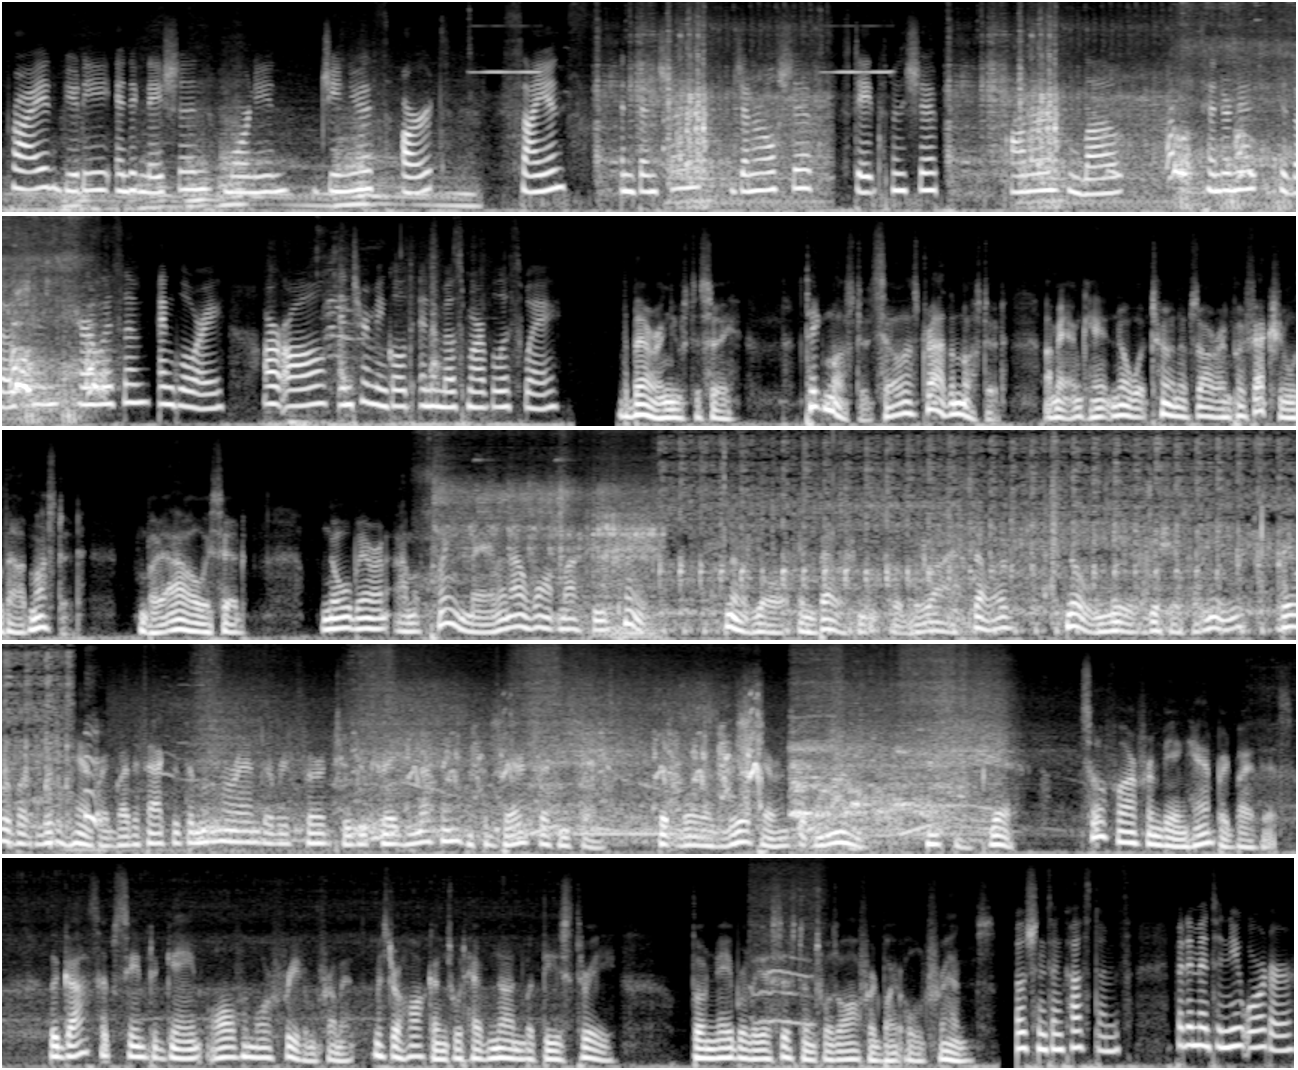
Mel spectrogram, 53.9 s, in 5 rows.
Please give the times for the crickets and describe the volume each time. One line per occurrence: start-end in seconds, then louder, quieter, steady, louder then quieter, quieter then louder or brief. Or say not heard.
not heard.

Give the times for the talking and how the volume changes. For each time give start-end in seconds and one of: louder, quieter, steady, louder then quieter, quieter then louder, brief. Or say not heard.
0.1-23.6 steady
24.2-53.8 steady.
